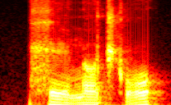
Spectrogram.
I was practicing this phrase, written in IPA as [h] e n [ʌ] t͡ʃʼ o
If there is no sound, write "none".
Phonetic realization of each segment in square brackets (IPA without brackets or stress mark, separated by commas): x, ʌ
